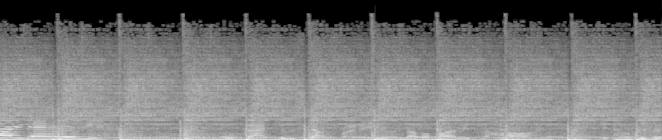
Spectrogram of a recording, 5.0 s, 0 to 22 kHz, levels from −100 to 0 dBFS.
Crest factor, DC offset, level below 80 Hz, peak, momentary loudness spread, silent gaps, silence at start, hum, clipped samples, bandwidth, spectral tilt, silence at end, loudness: 12 dB; under 0.1%; -16 dBFS; 0 dBFS; 3 LU; none; 0 s; none; under 0.1%; 19 kHz; -4.5 dB/octave; 0 s; -13 LUFS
